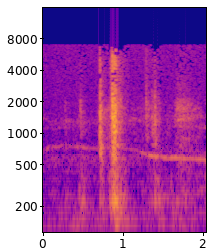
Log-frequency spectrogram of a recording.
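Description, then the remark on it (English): A door is opened in the middle of the night with a short mechanical clatter and a sharp knock of the latch, set against a faint steady hum. “For mercy's sake, the door is open, but be careful, I have a stick.”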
